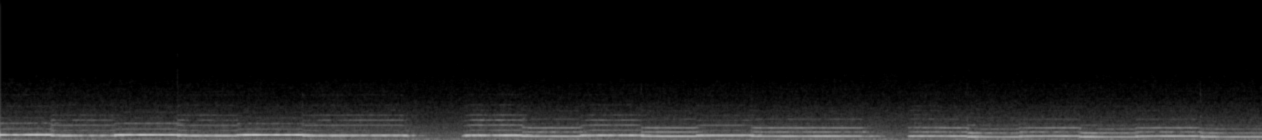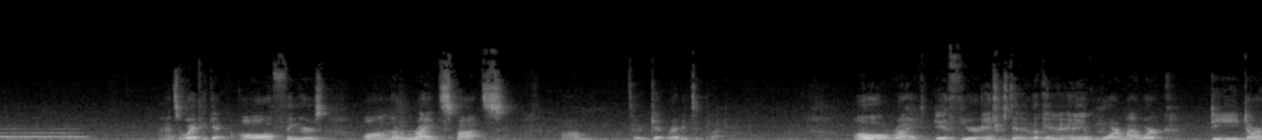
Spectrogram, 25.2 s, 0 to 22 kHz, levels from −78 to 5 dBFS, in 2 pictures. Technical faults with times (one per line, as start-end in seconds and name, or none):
0.00-25.24 MP2 compression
